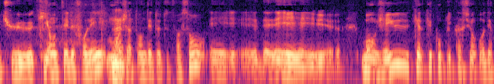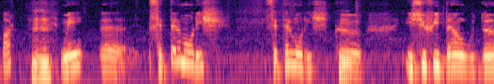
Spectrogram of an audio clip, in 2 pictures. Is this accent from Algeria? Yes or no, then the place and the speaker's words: yes; Algeria; moi je viens d'Algérie, donc j'ai vu un peu la vision des jeunes de là-bas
